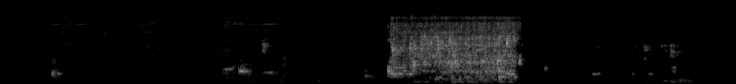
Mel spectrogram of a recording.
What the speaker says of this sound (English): See, guys, I wash because the sink is on that side.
